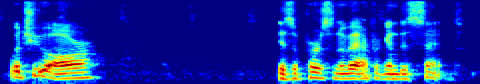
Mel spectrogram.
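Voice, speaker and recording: A man's voice: mid-range voice, steady tone, normal speed, mellow. An American man giving opinionated commentary in conversation as a podcast guest, emphatic and slangy, often posing rhetorical questions.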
